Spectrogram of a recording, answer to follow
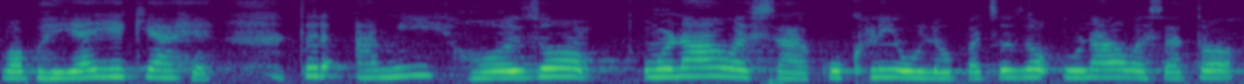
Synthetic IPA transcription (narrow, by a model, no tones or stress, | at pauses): ʋəbʱəjajekiaɦet̪əɾamihɔd͡zɔuɽ̃aʋəsakukʰɳ̃iulɔpat͡sɔd͡zɔʔuɽ̃aʋəsat̪ɔ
